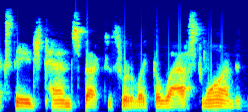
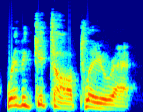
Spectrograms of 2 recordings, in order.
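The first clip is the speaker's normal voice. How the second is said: a lightly voiced, raised soul-singer growl calling out; 6 semitones higher than usual. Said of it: "the voice of [name] just comes out".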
